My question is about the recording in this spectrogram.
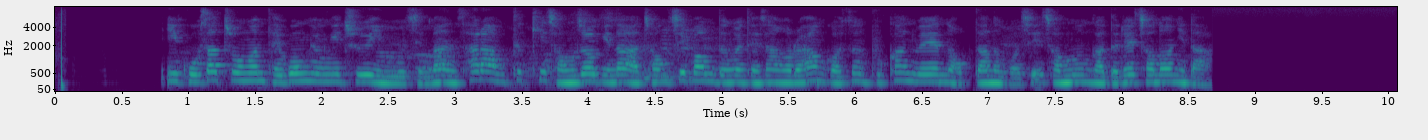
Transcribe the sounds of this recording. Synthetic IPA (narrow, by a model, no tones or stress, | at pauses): ikosʰat͡ɕʰoŋɯnte̞ɡoŋjoŋit͡ɕuimːud͡ʑimansʰaɾamtʰɯkʰit͡ɕʌŋd͡ʑʌɡinat͡ɕʌŋt͡ɕʰibʌmdɯŋɯɭt̬e̞s̬ʰaŋɯɾoɦanɡʌsʰɯnpukʰanwe̞enɯnʌp̚t͈anɯnɡʌɕʰit͡ɕʌmːunɡadɯɾe̞t͡ɕʌnwʌɲida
